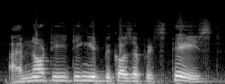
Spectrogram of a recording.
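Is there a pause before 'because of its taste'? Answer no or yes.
no. There is no pause before 'because'. The reason for not eating it is something else. "but because of something else"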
